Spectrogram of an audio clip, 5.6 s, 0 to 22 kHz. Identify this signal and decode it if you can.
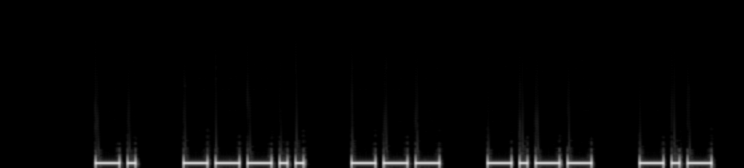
Morse code, heard as a keyed tone, about 20 wpm, spaced as for 15 wpm, 700 Hz. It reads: N8OYK
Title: 219 Lesson 35g - Number 0 - Call Signs 20wpm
